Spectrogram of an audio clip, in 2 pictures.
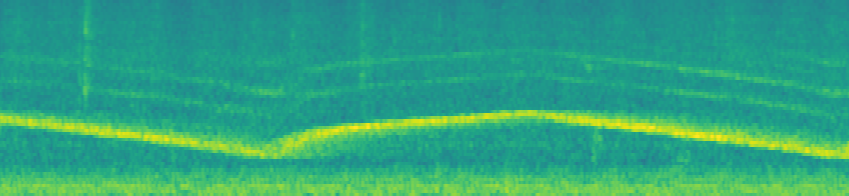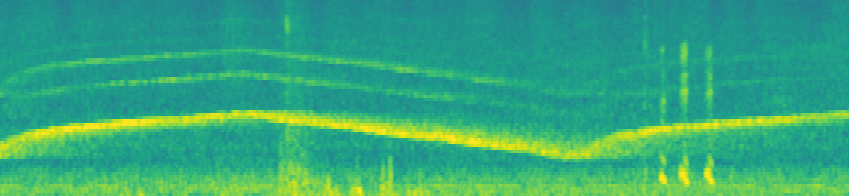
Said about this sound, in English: And now here's the ambulance.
